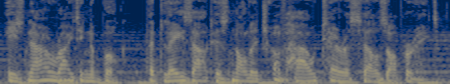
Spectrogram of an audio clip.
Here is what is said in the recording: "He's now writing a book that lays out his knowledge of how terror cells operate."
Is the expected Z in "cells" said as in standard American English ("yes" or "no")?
yes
